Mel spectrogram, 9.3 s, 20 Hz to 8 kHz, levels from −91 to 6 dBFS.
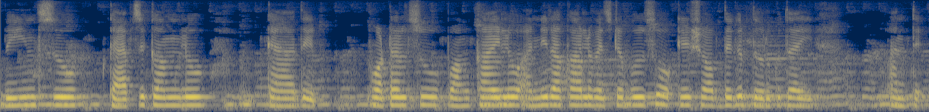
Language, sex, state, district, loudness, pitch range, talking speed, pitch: Telugu, female, Andhra Pradesh, Visakhapatnam, -15 LUFS, 205-220 Hz, 85 wpm, 215 Hz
